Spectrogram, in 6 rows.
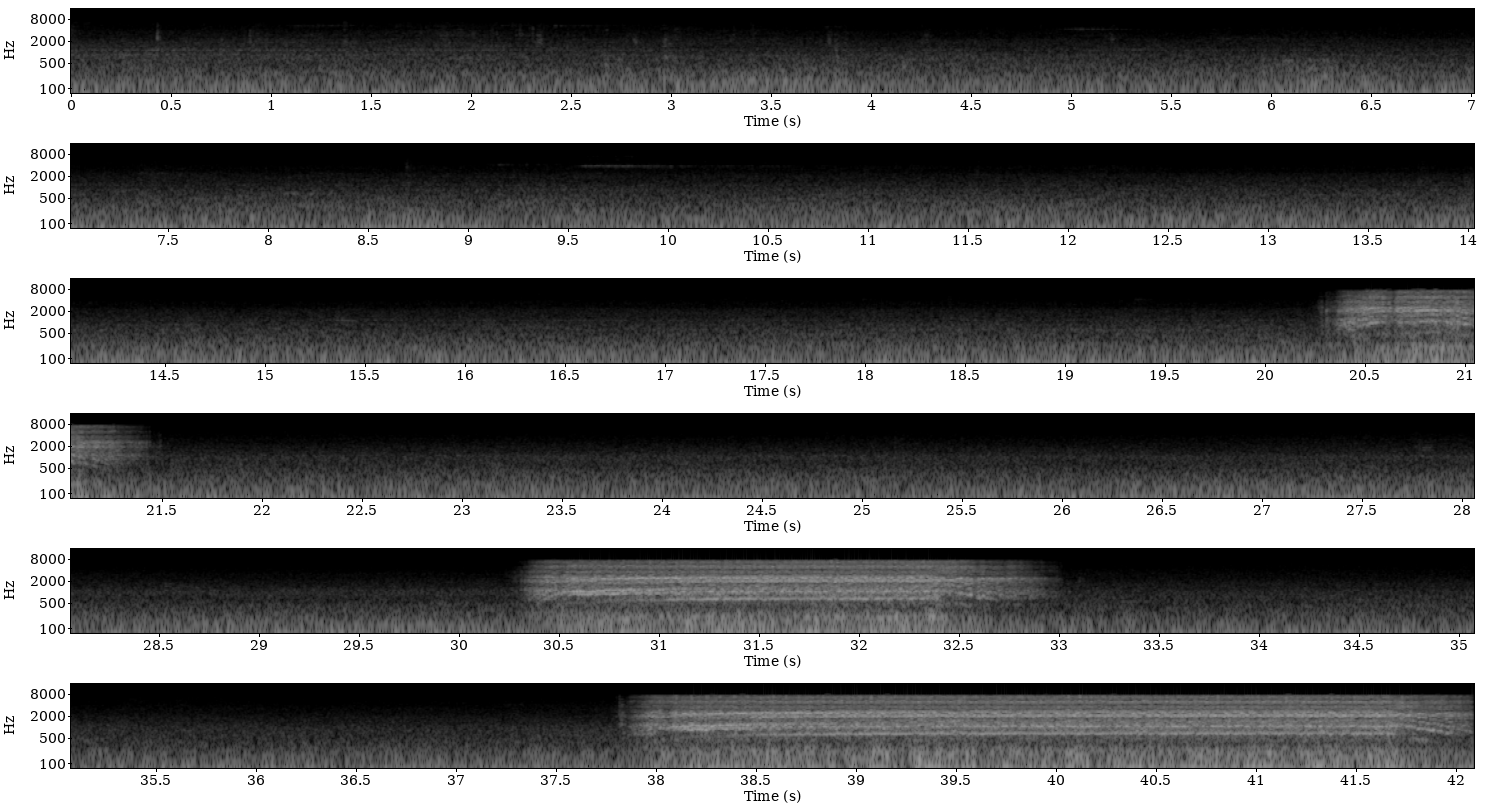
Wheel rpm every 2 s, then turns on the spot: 0, 0, 0, 0, 0, 0, 0, 0, 0, 0, 40, 0, 0, 0, 0, 100, 50, 0, 0, 140, 150.
none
